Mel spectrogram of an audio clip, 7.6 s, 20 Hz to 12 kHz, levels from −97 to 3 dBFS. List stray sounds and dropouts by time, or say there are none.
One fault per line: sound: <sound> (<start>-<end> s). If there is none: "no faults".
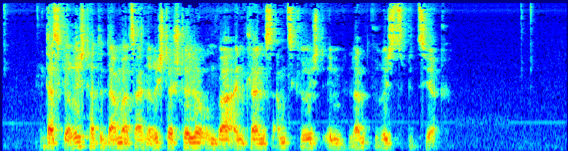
no faults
